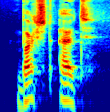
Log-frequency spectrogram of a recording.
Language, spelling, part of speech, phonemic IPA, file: Dutch, barst uit, verb, /ˈbɑrst ˈœyt/, Nl-barst uit.ogg
- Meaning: inflection of uitbarsten: 1. first/second/third-person singular present indicative 2. imperative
